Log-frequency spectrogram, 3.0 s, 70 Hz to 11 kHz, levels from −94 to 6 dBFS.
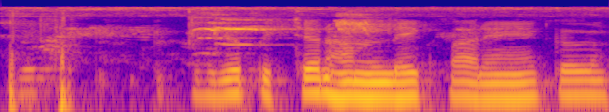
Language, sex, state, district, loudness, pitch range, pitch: Hindi, male, Chandigarh, Chandigarh, -14 LUFS, 135-150 Hz, 140 Hz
